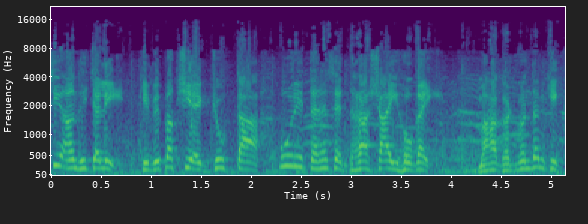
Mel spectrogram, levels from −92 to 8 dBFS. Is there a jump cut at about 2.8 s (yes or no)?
yes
